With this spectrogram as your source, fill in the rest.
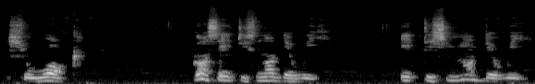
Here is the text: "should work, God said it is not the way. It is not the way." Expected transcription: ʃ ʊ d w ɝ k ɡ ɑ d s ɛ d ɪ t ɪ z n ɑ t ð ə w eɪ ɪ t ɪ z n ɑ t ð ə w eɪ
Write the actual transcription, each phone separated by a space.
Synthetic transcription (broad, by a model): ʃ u w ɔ k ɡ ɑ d s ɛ ɪ t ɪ s n ɑ t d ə w eɪ ɪ t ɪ s n ɑ t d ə w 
